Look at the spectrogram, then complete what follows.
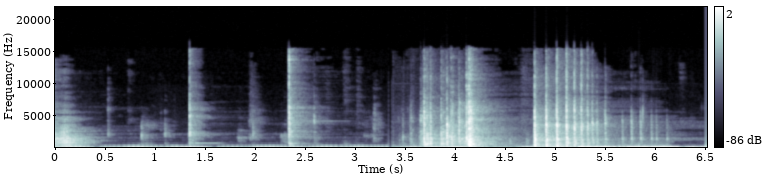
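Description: A door latch and handle rattling in a fast run of clicks as a door is opened, with a dull thump near the end.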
